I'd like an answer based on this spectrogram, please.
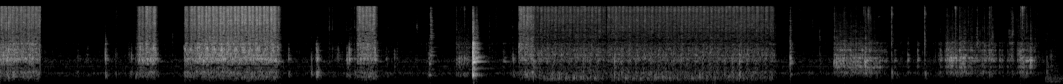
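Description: Hand-held abrasive pad rubbed over a wet black knife blade made from underwear fabric: scratchy sanding strokes in bursts with short gaps, one long steady stroke through the middle, and a single sharp click a little before five seconds in.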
